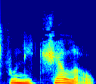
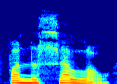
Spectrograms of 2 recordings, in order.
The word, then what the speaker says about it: Funicello: family except his parents began pronouncing their last name not as Funicello but as something that sounded like fun the sello in other words they pronounced it the way that someone unfamiliar with the Italian surnames might it would be many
